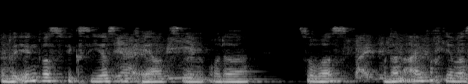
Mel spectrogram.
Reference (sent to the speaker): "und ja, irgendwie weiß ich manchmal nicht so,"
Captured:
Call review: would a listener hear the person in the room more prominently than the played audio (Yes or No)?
Yes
